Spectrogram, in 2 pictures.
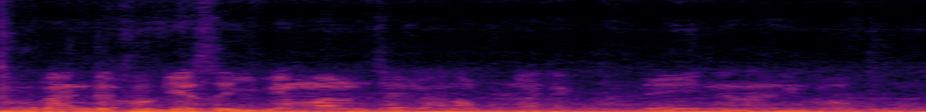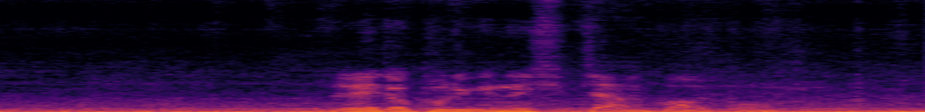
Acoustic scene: car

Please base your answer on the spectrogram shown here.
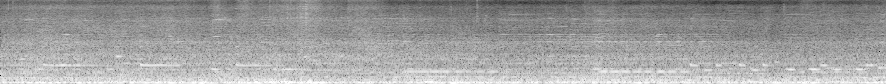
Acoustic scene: car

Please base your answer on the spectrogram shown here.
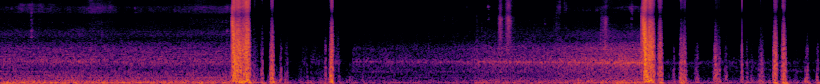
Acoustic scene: car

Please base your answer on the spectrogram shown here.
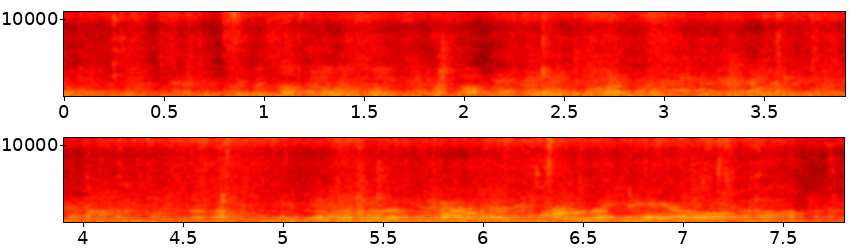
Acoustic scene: crowded indoor space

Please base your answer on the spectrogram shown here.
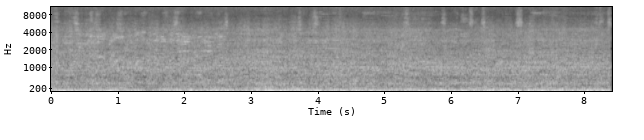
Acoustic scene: car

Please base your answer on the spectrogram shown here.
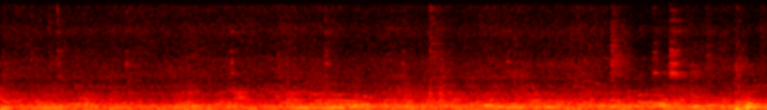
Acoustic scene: restaurant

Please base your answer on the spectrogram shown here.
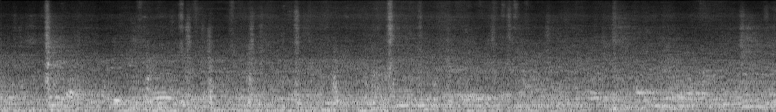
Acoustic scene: subway station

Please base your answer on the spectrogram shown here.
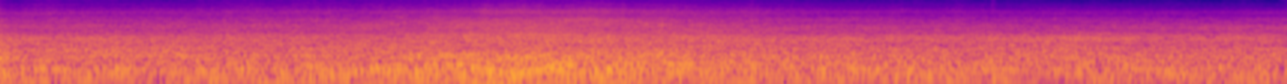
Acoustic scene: street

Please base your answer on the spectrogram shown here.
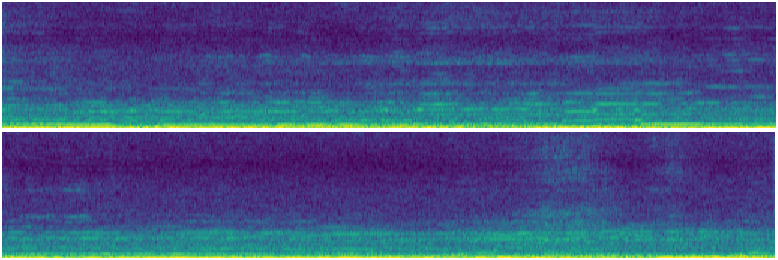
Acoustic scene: car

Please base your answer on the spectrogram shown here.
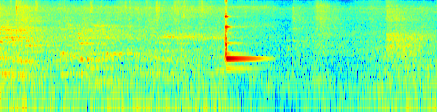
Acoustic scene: subway station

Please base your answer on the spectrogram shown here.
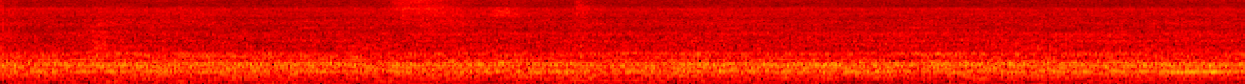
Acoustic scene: subway station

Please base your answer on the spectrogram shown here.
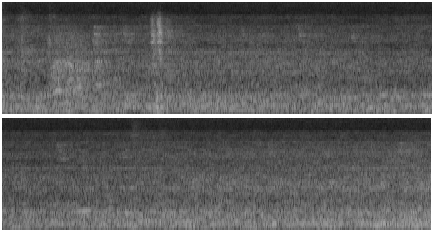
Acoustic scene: residential area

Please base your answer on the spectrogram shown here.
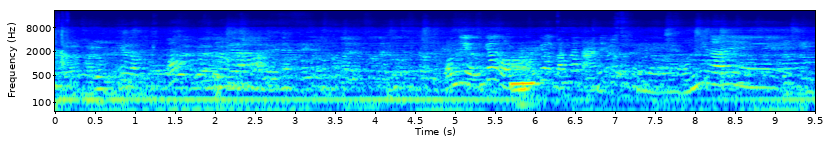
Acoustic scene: cafe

